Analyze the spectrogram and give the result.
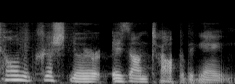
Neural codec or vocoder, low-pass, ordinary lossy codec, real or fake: codec, 16 kHz in and 24 kHz out, 0.6 kbps, FireRedTTS-2 codec; 7.2 kHz; MP3, 64 kbps; fake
